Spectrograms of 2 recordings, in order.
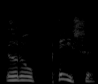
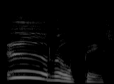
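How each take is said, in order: First: The stress is on the second syllable. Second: The stress is on the first syllable. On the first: This is the older, established pronunciation. "The stress, that the way I learned that word, was on the second syllable" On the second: This is the newer pronunciation heard today. "with the stress on the first syllable"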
